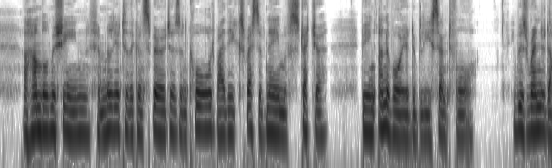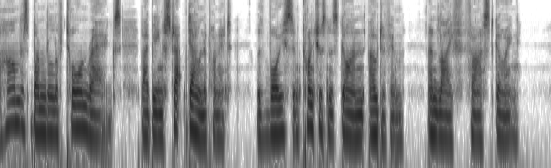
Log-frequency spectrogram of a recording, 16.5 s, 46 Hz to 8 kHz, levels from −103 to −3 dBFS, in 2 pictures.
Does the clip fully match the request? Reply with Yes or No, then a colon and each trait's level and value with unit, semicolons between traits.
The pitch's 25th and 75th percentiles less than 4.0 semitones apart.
Yes: average, 2.9 semitones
